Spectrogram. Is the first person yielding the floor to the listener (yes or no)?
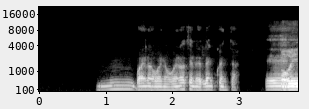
yes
